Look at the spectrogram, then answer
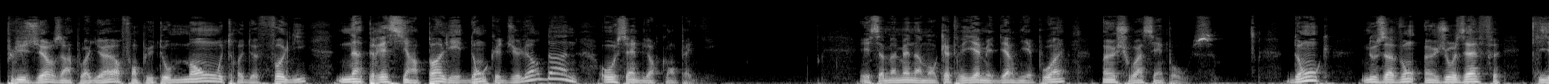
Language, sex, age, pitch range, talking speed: English, male, 60-79, 90-125 Hz, 145 wpm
